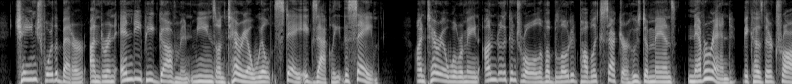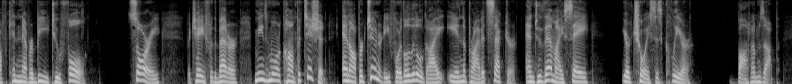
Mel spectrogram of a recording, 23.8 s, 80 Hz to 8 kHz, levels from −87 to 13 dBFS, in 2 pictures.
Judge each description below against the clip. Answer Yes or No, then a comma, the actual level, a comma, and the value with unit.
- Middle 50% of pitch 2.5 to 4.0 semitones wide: No, average, 4.5 semitones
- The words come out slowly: No, average, 170 wpm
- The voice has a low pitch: No, medium, 175 Hz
